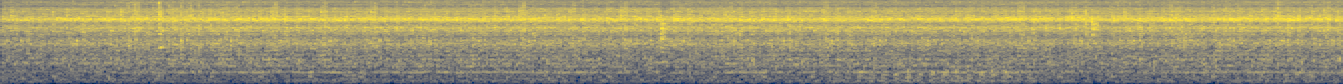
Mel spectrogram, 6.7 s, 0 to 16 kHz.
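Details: Abandoned 1966 Chevy Biscayne, numbers-matching 396 big-block V8, first run on its own with new throttle linkage, pulling fuel from the tank: catches and settles into a fast, even run with no knocks or misses over steady exhaust roar.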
